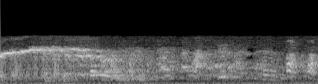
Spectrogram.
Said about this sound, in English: Oh, that's that Great Dane that belongs to the people next door. Great Dane? Sounded like a horse to me.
